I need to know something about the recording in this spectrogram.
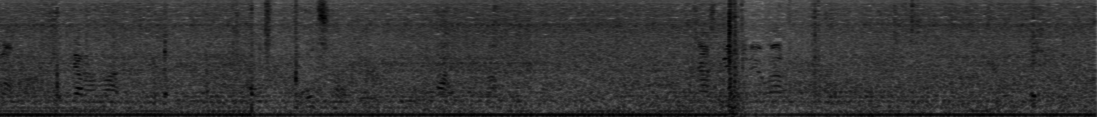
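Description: Van engine idling with a steady low rumble, faint voices talking beside it, and one sharp knock about seven seconds in.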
